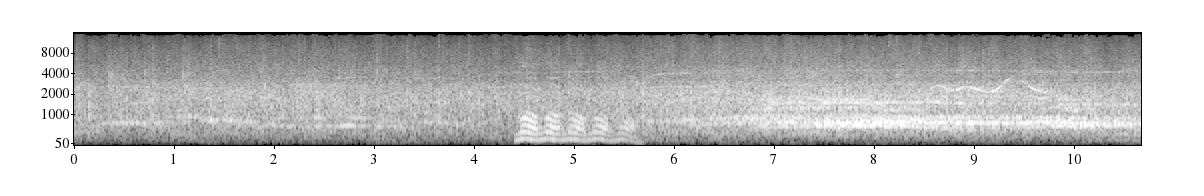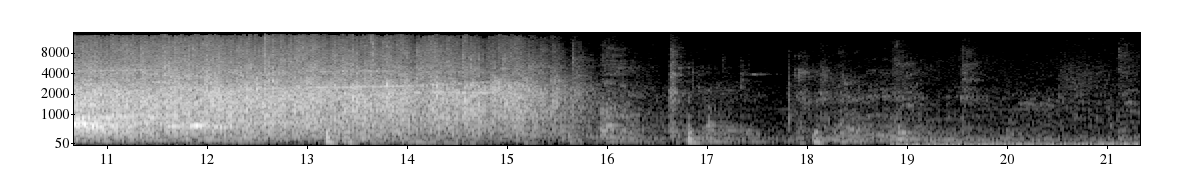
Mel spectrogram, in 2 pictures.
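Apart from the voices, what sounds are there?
audience applause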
